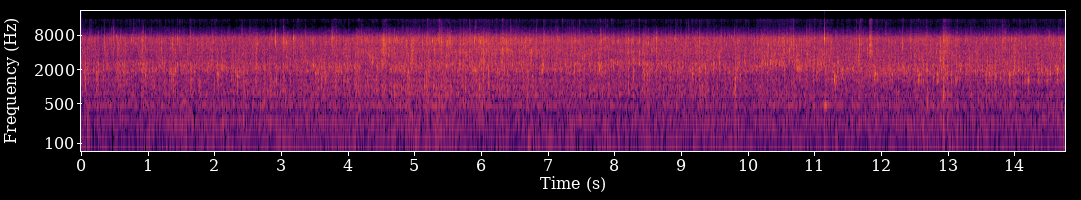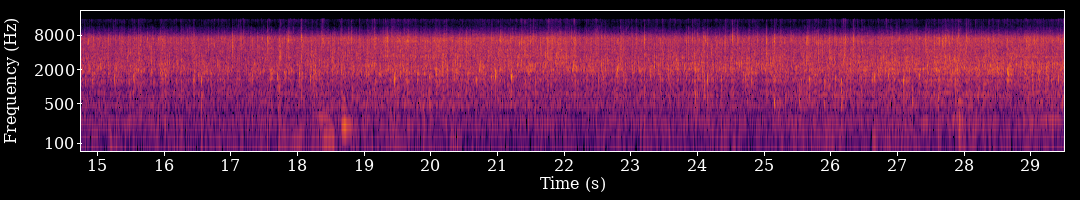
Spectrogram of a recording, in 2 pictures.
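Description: Floured chicken pieces shallow-frying in hot oil in a pan: a steady sizzle with scattered crackles and pops.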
